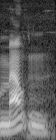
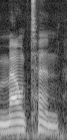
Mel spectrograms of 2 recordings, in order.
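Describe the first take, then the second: First: The t is softened and quickly said. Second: The t is pronounced fully and hard. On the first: "when I say it fast ... I really soften that T sound" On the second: "if I emphasize the word mountain ... You hear the t sound really hard"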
